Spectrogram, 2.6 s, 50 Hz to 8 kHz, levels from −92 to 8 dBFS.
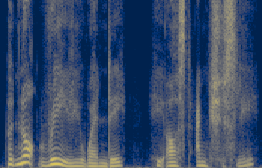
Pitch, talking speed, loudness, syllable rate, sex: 180 Hz, 160 wpm, -18 LUFS, 5.3 syllables/s, female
